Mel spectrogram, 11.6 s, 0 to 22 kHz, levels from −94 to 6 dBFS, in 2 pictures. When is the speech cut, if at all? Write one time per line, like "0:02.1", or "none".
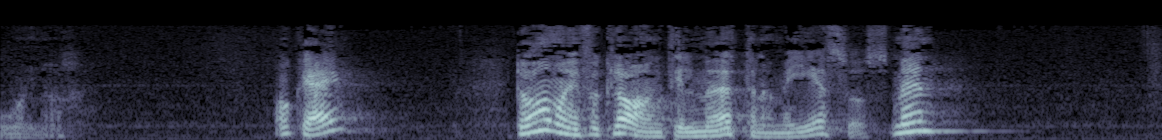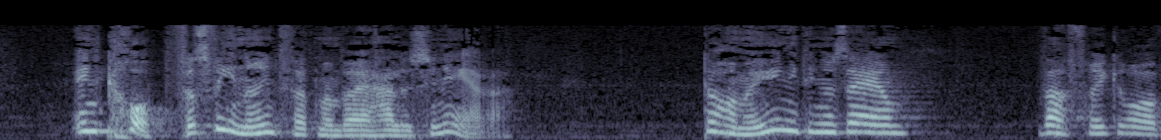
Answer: none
